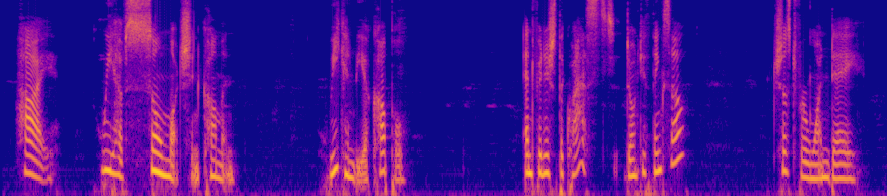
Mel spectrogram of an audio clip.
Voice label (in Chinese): 英语年轻女角色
